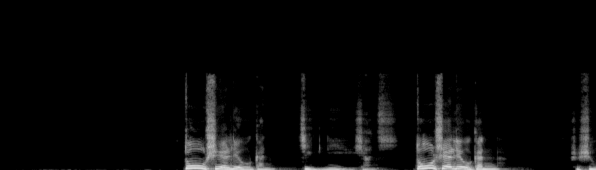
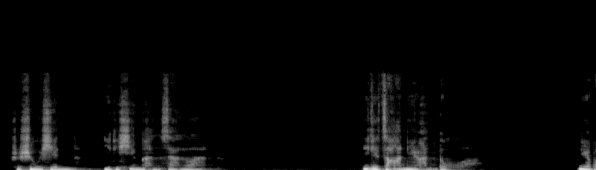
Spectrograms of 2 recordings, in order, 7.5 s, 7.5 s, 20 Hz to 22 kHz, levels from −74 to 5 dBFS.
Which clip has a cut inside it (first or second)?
first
